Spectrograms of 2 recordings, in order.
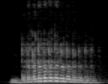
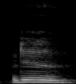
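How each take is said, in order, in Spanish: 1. El sonido de la r es fuerte y enérgico. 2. El sonido de la r es suave y ligero. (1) "sonido fuerte" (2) "sonido suave"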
